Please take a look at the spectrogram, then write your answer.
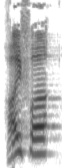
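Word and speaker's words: hypha: If you add e at the end becomes plural and is pronounced as hyi. So hifa is a single threadlike filaments like here and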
